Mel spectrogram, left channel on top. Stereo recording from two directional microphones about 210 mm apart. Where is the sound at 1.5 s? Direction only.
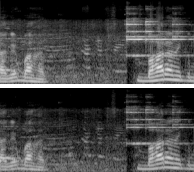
45° left (ahead or behind).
